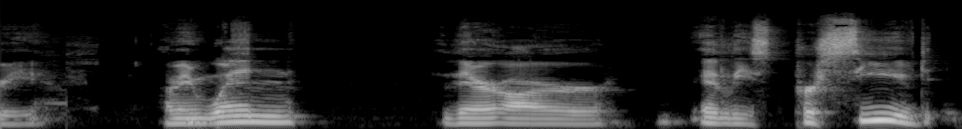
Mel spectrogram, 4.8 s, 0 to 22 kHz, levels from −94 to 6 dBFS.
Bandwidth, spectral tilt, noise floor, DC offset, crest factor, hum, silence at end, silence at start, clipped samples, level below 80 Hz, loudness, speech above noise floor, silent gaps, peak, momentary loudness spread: 13.5 kHz; -4.5 dB/octave; -86 dBFS; under 0.1%; 18 dB; none; 0.15 s; 0 s; under 0.1%; -70 dBFS; -26 LUFS; 60 dB; none; -10 dBFS; 16 LU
